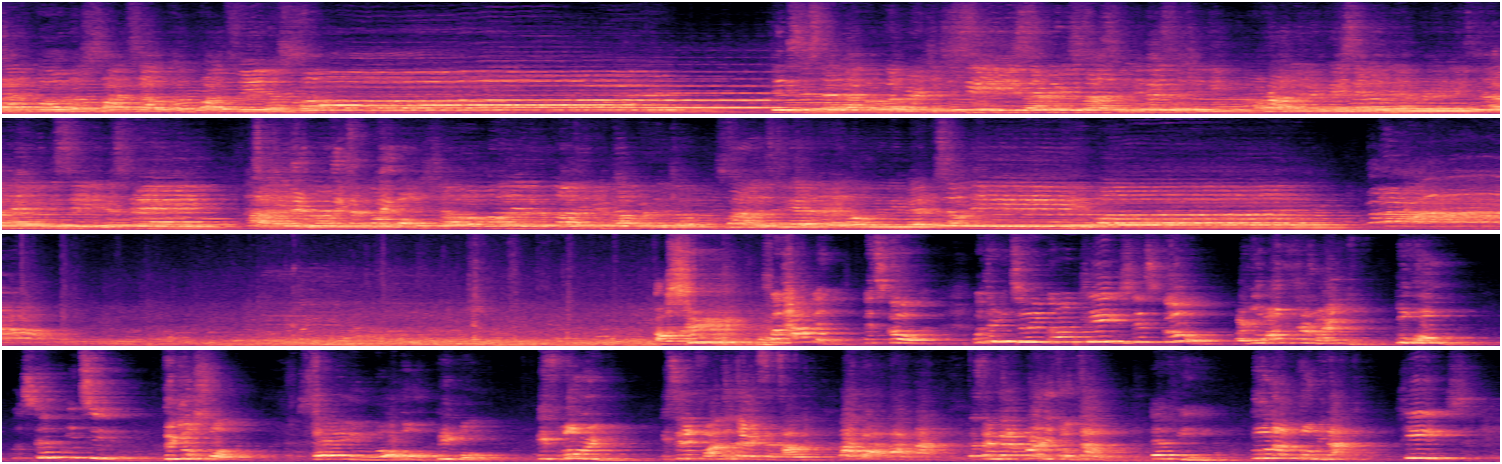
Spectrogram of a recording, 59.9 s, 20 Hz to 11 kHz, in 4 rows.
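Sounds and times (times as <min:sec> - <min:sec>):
group singing in chorus: 0:00.0 - 0:28.8
musical accompaniment: 0:00.0 - 0:28.8.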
